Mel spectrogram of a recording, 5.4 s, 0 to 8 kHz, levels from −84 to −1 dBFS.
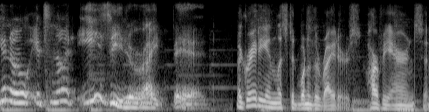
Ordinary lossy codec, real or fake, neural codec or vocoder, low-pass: Opus, 24 kbps; real; none; 7.2 kHz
